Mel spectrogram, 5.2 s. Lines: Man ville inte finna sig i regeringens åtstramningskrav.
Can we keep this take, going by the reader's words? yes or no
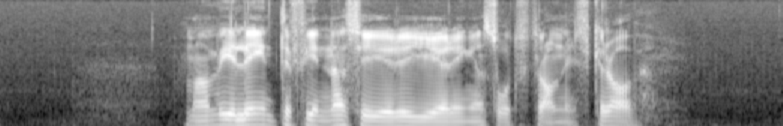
yes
